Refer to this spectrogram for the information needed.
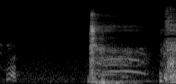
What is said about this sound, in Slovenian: Meni se kašlja, ker rabim cigaret.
